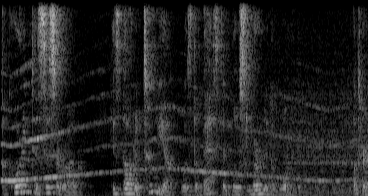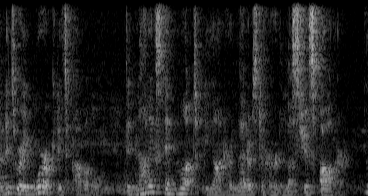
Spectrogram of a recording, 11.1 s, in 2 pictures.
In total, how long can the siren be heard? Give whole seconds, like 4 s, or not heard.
6 s.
